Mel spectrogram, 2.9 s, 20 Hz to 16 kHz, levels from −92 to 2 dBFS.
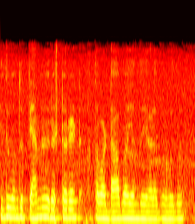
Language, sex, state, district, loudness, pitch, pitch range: Kannada, male, Karnataka, Koppal, -15 LUFS, 130 Hz, 120-140 Hz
